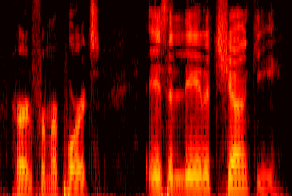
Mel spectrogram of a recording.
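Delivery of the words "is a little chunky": bad put-on voice, pitched high, dragged out. Discussing a running back's weight from reports, Cartman voice. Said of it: "trying to get my Cartman out there".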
